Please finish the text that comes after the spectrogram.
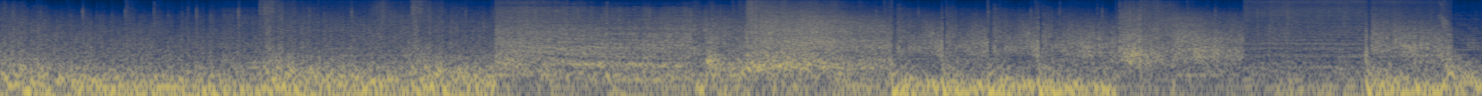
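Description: Loud, repeated explosions from drone and missile attacks on Russian border towns, heavy booms and sharp bursts following one another with brief dips between them, close and powerful, no talking.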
